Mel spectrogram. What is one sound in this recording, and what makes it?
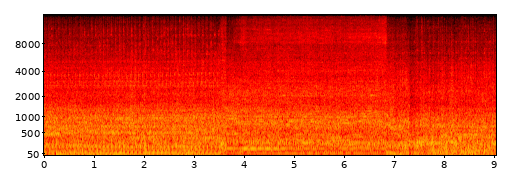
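The engine of a portable band sawmill runs.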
